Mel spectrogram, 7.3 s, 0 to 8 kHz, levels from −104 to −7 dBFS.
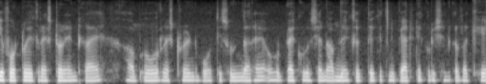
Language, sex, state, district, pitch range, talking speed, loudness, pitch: Hindi, male, Chhattisgarh, Sukma, 125-135 Hz, 195 wpm, -21 LUFS, 130 Hz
